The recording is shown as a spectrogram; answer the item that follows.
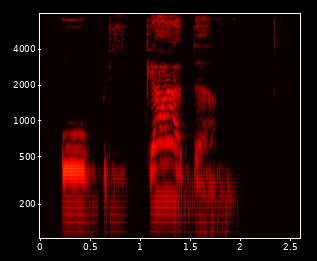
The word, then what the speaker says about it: obrigada: Und das heißt, wenn ein Wort auf A, E, O, as, es, os, ng, eng endet, betonen wir die vorletzte Silbe. Okay? Zum Beispiel obrigada, tarde, obrigado.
